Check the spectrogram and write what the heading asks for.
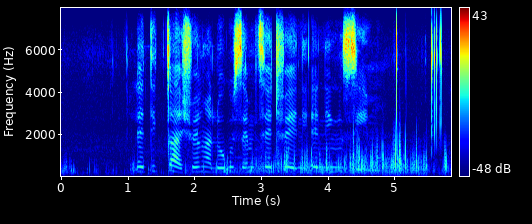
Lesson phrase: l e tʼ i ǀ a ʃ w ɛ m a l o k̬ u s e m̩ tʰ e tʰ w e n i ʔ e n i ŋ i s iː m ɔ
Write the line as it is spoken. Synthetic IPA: l e tʼ i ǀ a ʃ w ɛ ŋ a l o k̬ u s e m̩ tʰ ɛ tʰ w e n i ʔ e n i ŋ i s iː m ɔ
